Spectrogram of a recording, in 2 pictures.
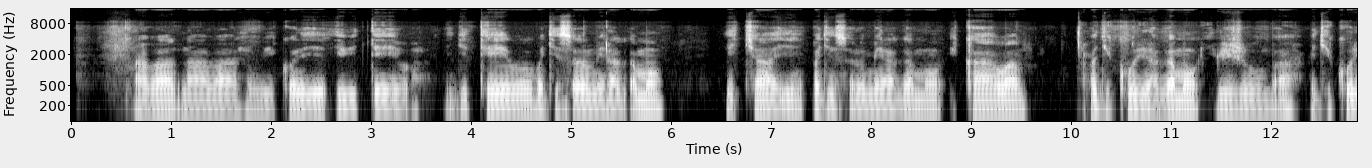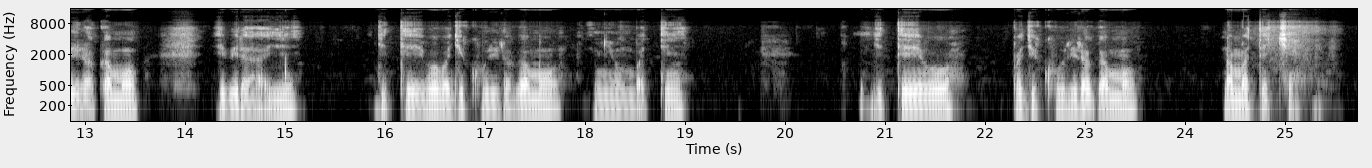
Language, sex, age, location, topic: Kinyarwanda, male, 25-35, Musanze, agriculture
